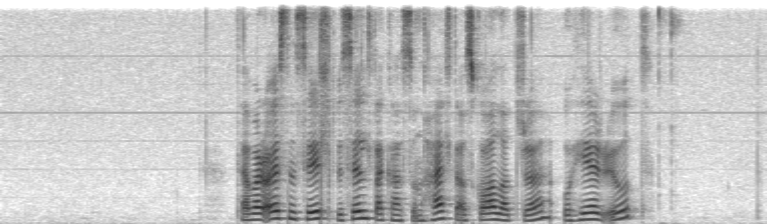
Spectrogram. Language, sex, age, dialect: Faroese, female, 36-60, Suðurstreymoy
